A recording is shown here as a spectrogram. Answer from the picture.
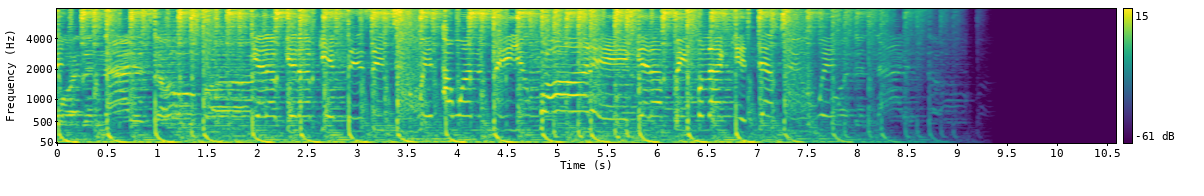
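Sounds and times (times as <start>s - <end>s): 
1990s-style electronic music beat at 124 bpm: 0.0s - 9.2s.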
